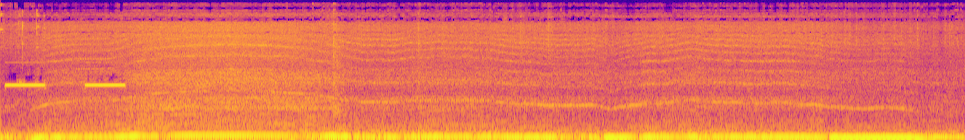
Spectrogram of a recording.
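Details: Honda Prelude after new fuel pump installed: starter cranks on and off with steady churning, revs never pick up; engine turns over but won't fire, so fuel pump was not the cause.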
